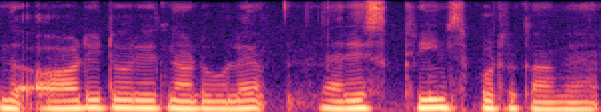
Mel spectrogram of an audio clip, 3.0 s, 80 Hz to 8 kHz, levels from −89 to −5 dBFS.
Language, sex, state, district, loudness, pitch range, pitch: Tamil, male, Tamil Nadu, Nilgiris, -14 LUFS, 145-155 Hz, 150 Hz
